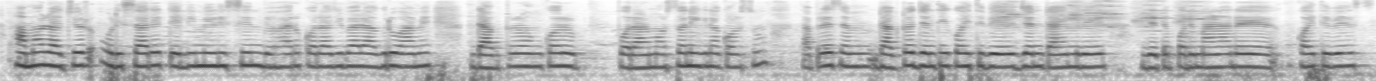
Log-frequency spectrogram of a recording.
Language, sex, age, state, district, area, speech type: Odia, female, 30-45, Odisha, Subarnapur, urban, spontaneous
